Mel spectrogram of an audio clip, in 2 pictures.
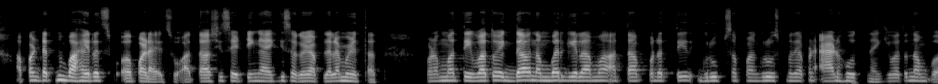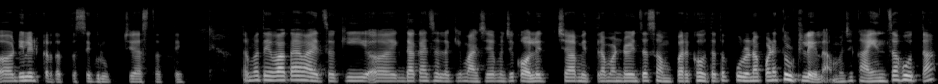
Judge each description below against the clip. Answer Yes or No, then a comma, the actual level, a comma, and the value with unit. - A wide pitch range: No, narrow, 2.5 semitones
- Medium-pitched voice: Yes, medium, 165 Hz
